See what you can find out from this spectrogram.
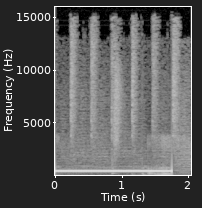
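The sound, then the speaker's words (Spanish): A telephone line tone sounds while a call is dialed again, one loud, steady, unbroken pitch that cuts off abruptly near the end, with faint noise underneath. “ahí le estamos marcando de nuevo.”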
